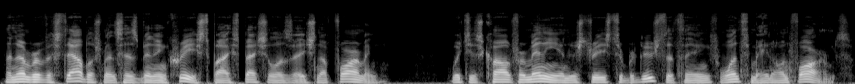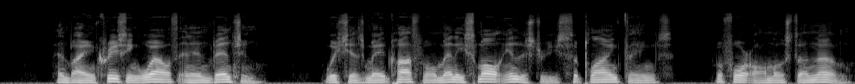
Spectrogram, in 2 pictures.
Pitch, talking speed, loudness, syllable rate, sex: 100 Hz, 150 wpm, -17 LUFS, 5.1 syllables/s, male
